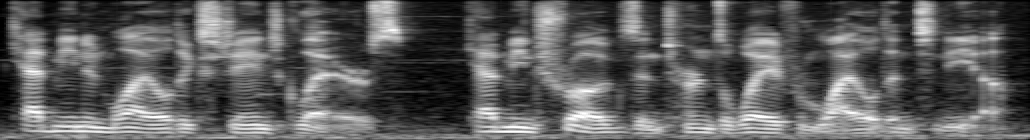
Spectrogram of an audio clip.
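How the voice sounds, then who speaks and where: A man's voice: low-pitched, little pitch movement, a little slow, bright, forceful tone. A man giving scripted narration of the action in an audio drama, as its narrator.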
